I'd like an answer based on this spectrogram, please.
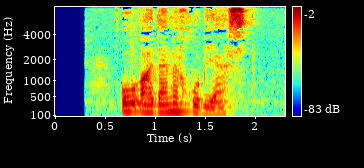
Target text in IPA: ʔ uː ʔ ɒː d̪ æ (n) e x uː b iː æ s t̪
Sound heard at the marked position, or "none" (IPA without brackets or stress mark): m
